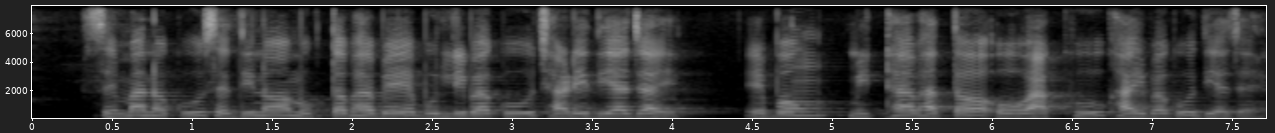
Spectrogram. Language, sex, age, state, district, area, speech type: Odia, female, 30-45, Odisha, Dhenkanal, rural, read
